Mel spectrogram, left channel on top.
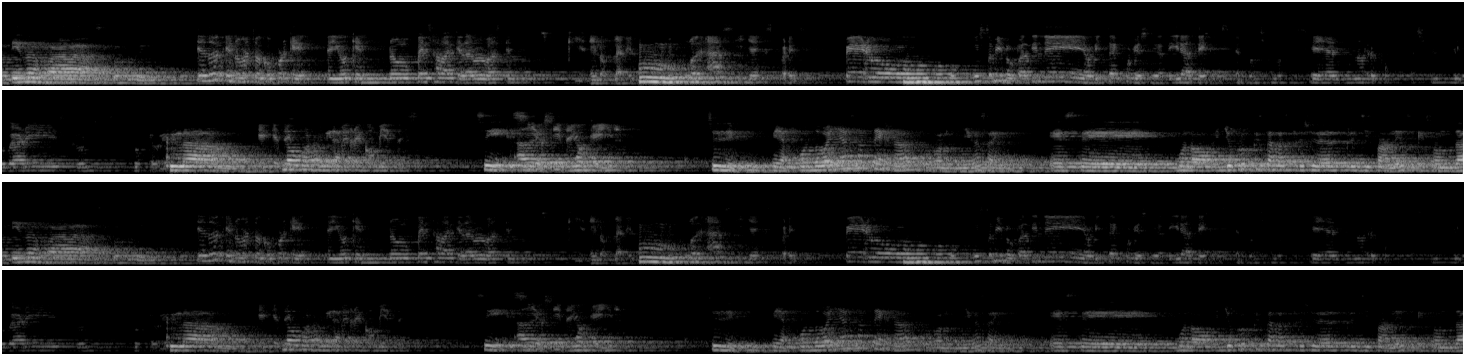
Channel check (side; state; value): right; quieter; 9.0 dB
